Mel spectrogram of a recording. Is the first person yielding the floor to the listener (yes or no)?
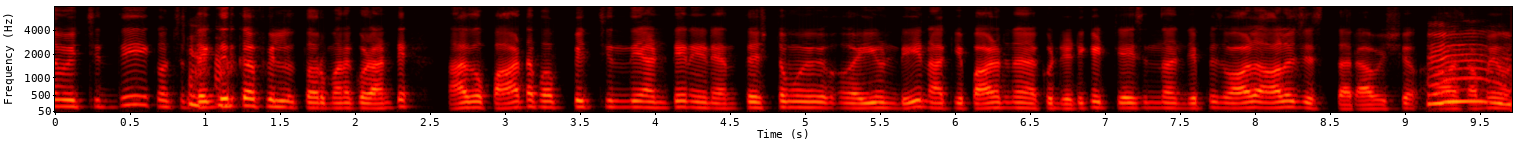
yes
